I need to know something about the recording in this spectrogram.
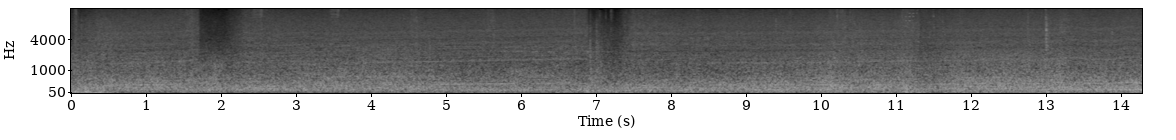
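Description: A truck engine roars steadily as it speeds up through the gears.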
